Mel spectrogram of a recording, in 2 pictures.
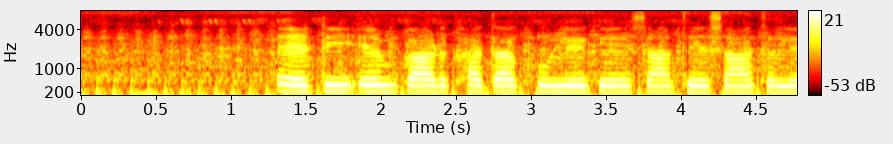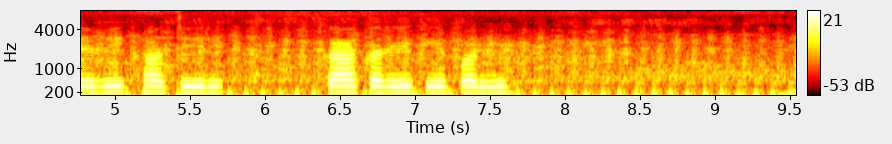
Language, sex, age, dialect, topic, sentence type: Bhojpuri, female, 18-24, Southern / Standard, banking, question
